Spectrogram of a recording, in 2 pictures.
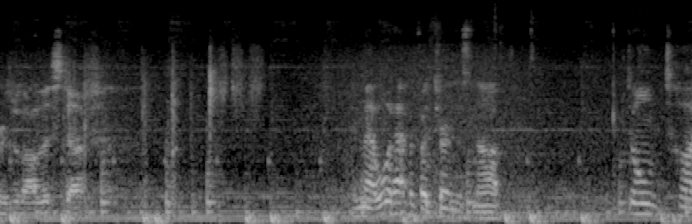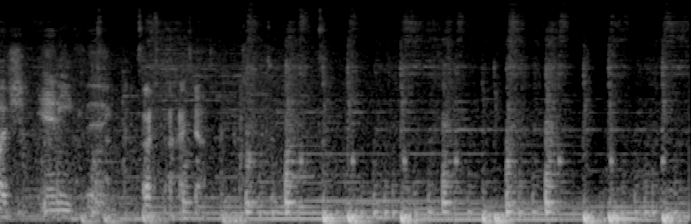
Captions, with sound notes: with all this stuff. Matt, what would happen if I turn this knob? - Don't touch anything. (laughs) (mellow music)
